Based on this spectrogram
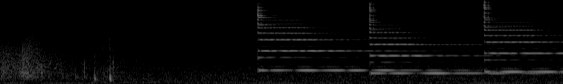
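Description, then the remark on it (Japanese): A school chime rings out in three clear, sustained tones, each bright and ringing with rich overtones, the second lower than the first. Before it, faint footsteps and a soft rustle. “ちょうどチャイムだ。”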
